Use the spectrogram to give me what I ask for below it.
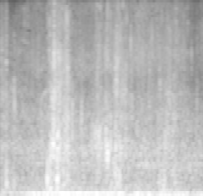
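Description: Footsteps walk along an outdoor path toward a row of newly planted oak trees by a bat bridge, a few soft, irregular steps over a steady low hum.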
